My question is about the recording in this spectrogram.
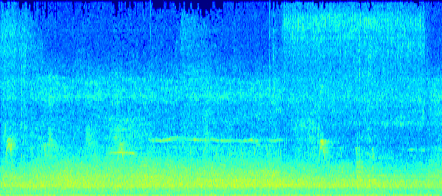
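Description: Steady outdoor background rumble and hiss, with a few faint high bird chirps.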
